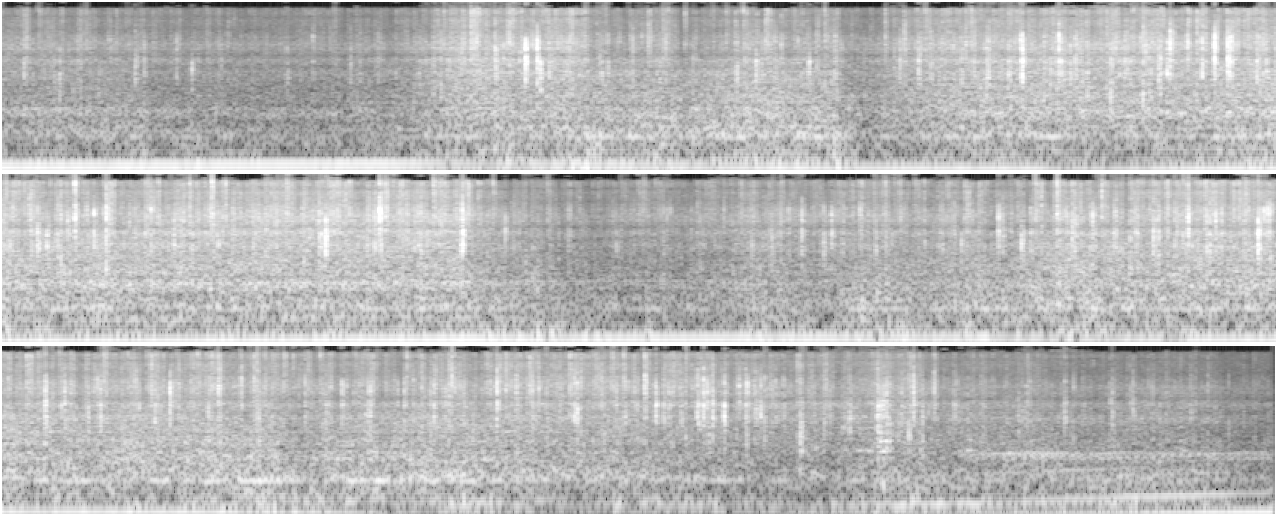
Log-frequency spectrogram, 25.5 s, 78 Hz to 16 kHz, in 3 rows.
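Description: Mazda MX-5 NBFL's 1.8-litre four-cylinder engine droning steadily at cruising speed, heard from inside the cabin, under the hiss of a wet road and rain hitting the car. About twenty seconds in, the engine note drops, then climbs in pitch near the end as the car accelerates.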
